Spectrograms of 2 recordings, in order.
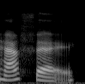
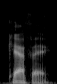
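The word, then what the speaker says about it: café: word we mentioned earlier Cafe Cafe it's a perfect example of an exception that proves the rule so the stress is on Fe yes making it an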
